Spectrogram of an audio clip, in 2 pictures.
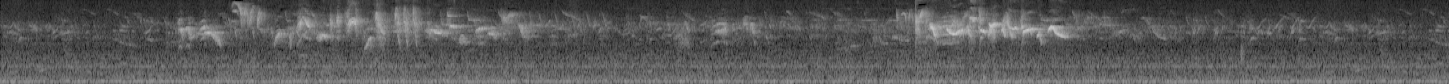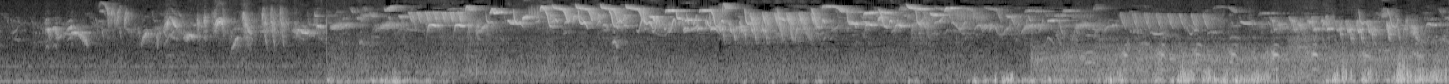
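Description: Birds singing and calling: short bursts of high chirping song, then denser song from several birds through the second half, with lower, rougher calls joining near the end.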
